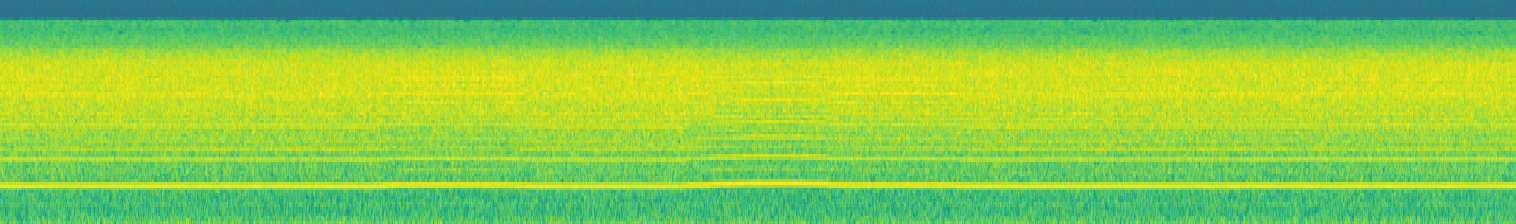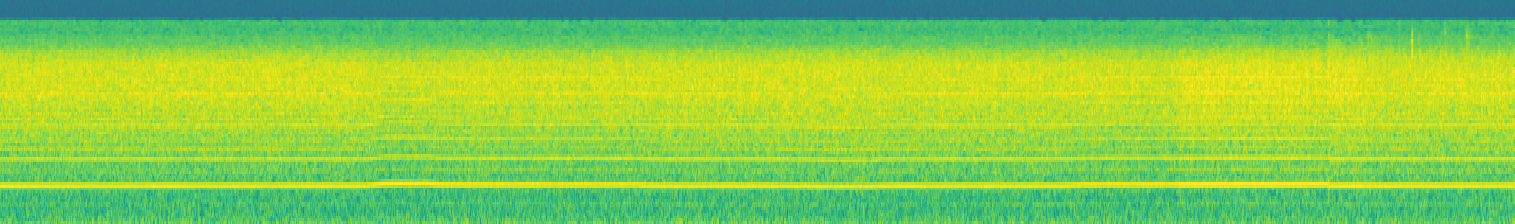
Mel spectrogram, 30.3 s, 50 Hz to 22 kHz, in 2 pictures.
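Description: Onboard recording of a small brushless motor and propeller (Emax RS2205) on an FPV flying wing in flight: a steady motor whine that rises and falls slightly in pitch, highest briefly about eight seconds in and again near nineteen seconds, over a constant wash of wind noise.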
